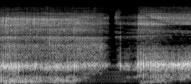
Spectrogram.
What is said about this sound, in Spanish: Yo tenía sobrepeso y empezaba a roncar como un animal. Uy, ¿como un animal? Sí, como un cerdo. Yo creo, era espantoso. Sonido de ronquido.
